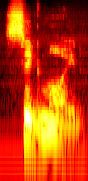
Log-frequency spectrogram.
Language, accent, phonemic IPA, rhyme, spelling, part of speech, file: English, US, /ˈsɪɡ.mɔɪd/, -ɪɡmɔɪd, sigmoid, adjective / noun, En-us-sigmoid.ogg
- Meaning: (adjective) 1. Semi-circular, like the uncial or lunate sigma (similar to English C) 2. Curved in two directions, like the letter "S", or the Greek ς (sigma); having a serpentine shape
